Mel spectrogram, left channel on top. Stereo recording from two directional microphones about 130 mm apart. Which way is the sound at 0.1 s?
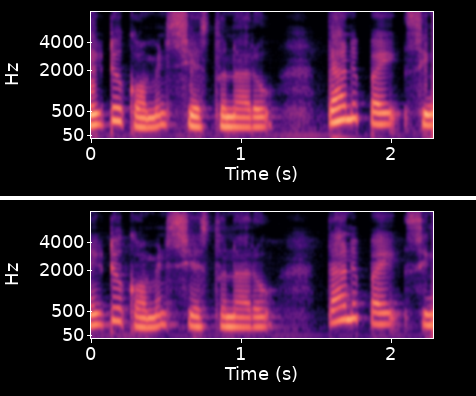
40° left (ahead or behind).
